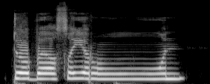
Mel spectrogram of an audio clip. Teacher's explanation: کلمت تبصرون میں حرف البا پہ جزم ہے. یہاں حکم ہے قلقلہ تو ہمیں با کو ہلاتے ہوئے یہ کلمہ کو پڑھنا ہے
